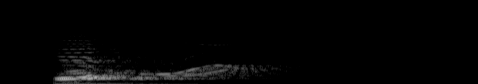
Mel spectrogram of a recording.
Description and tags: odd pulse 1
An odd game sound/pulse.
game, ping, pulse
